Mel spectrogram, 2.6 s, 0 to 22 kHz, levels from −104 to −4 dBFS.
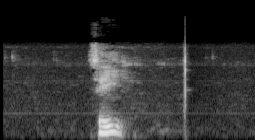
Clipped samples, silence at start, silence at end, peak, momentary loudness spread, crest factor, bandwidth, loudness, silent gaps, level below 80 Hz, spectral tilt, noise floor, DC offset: under 0.1%; 0.9 s; 0.7 s; 0 dBFS; 11 LU; 26 dB; 7.4 kHz; -23 LUFS; none; -64 dBFS; -4.5 dB/octave; -65 dBFS; under 0.1%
